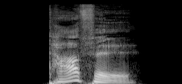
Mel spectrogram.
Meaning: inflection of tafeln: 1. first-person singular present 2. singular imperative
- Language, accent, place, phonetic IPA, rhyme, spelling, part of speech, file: German, Germany, Berlin, [ˈtaːfl̩], -aːfl̩, tafel, verb, De-tafel.ogg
